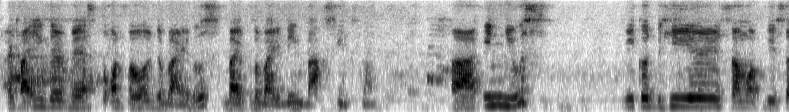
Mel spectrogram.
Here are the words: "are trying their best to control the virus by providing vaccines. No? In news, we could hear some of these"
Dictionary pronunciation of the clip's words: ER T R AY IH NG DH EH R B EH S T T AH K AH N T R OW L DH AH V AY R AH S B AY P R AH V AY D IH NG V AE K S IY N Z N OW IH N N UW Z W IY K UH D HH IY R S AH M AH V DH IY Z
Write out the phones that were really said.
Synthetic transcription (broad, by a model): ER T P AY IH NG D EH R B EH S T T AH K AH N T R OW L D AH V AY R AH S B AY P R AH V AY D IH NG B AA K S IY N S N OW IH N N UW S W IY K UH D HH IY R S AH M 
